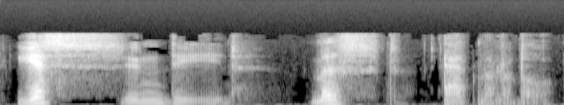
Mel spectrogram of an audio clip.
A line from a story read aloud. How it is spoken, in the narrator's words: said Snape in a bored voice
